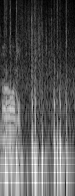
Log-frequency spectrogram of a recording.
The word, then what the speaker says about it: Maraudon: I'm going with Maraudon as the pronunciation, by the way. Because this bit says Maraud. Marauder, if that was an E and an R on the end instead of an O and an N, I'm going with Maraudon.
